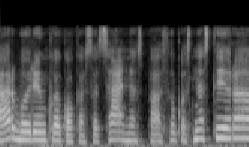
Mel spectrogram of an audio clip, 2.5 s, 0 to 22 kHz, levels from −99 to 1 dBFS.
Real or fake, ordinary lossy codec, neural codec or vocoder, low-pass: real; Opus, 32 kbps; none; 9.9 kHz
